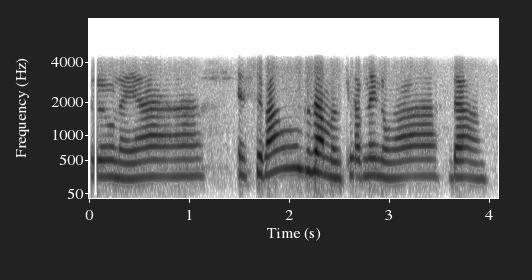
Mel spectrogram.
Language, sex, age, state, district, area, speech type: Bodo, female, 18-30, Assam, Baksa, rural, conversation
